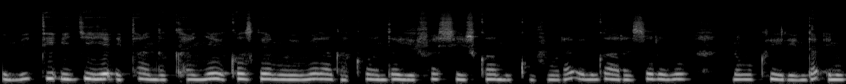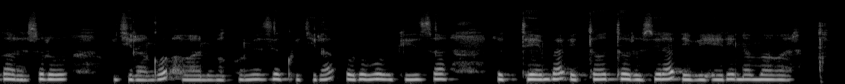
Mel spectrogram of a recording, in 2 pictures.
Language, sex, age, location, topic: Kinyarwanda, female, 18-24, Kigali, health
